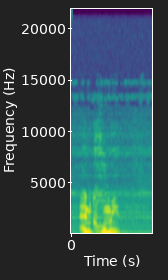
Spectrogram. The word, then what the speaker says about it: Nkrumah: It is the museum of the former president of Ghana, Nkrumah. Do I pronounce that right?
